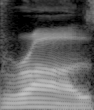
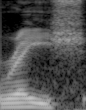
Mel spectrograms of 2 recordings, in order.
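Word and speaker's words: Ra's: this out are wrong it's ray chalgool in possibly the comics and like game interpretations but when you have the characters the comics this is this is the thing shut up in the movies all the characters referred to as raz so it would be wrong to call him race in the movies because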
